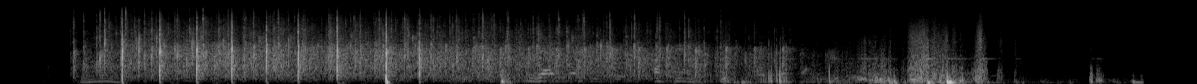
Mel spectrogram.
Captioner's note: applause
